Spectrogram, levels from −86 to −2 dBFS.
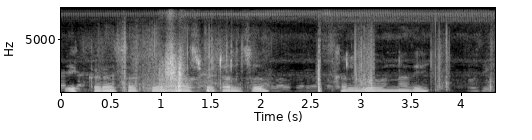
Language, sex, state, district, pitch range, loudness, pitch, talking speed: Telugu, male, Andhra Pradesh, Sri Satya Sai, 105-135 Hz, -23 LUFS, 110 Hz, 70 wpm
